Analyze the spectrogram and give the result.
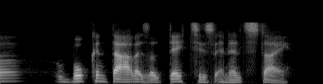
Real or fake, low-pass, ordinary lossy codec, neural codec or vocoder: fake; 7.2 kHz; MP3, 64 kbps; codec, 16 kHz, about 1 kbps, DyCAST, with the encoder's durations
